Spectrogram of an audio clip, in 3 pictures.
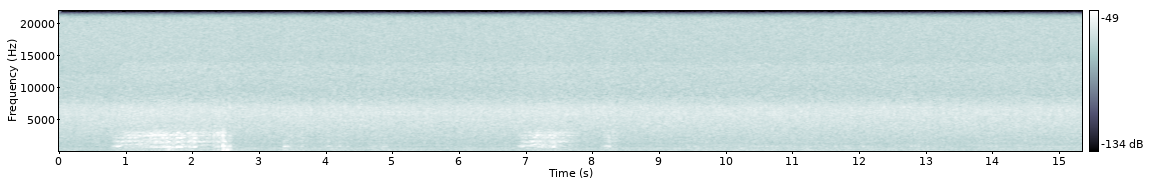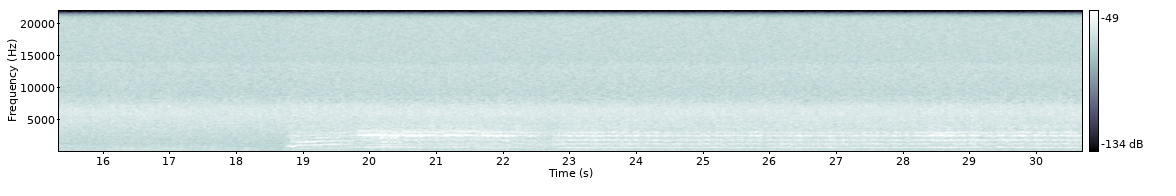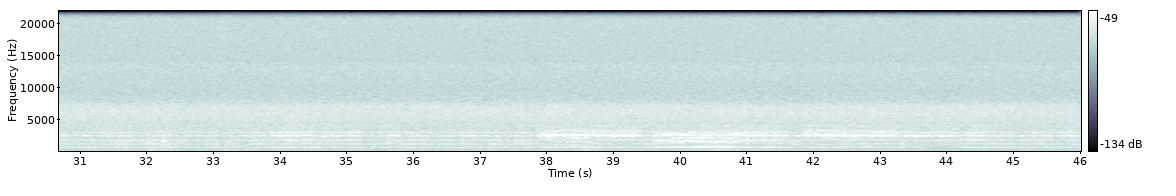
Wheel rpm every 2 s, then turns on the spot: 40, 50, 10, 30, 20, 20, 10, 20, 10, 40, 160, 160, 160, 160, 160, 160, 160, 160, 160, 160, 160, 160, 160.
4-6 8-18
